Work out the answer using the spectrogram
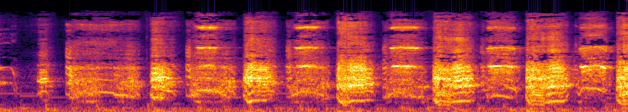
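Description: Donkey braying: a run of hee-haw calls, high squealing notes alternating with lower ones about twice a second. The calls are quieter at first and louder from about a second and a half in.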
